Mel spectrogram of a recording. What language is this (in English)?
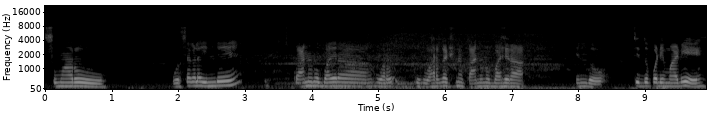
Kannada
